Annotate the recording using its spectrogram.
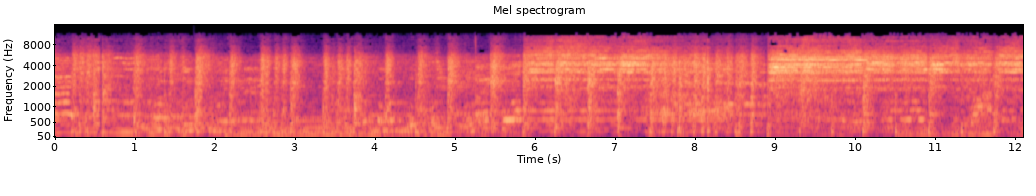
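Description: Live band playing an upbeat rock number: a drum kit keeping a steady beat with bass drum and snare under electric bass and keyboard. About halfway through the cymbals get brighter and louder.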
